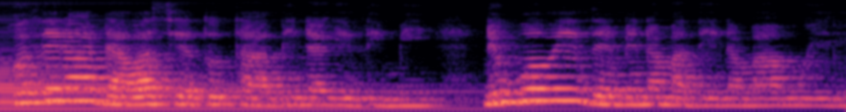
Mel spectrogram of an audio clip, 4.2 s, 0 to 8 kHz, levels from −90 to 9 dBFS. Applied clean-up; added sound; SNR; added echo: none; Acoustic guitar; 15 dB; reverberation time 0.7 s.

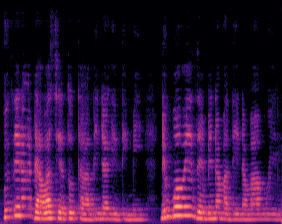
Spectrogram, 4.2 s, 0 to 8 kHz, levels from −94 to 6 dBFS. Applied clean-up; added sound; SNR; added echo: neural mask model DeepFilterNet 3.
